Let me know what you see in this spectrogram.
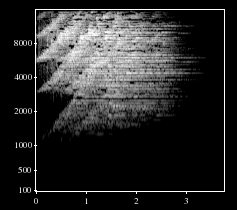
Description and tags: chimes 3+sec gliss up
Rising glissando on LP double-row chime tree. Recorded in my closet on Yamaha AW16-G using a cheap Shure mic.
chimes, glissando, orchestral, percussion, wind-chimes, windchimes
